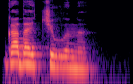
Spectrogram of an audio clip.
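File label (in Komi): "гадайтчывлыны", Komi-Zyrian, female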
